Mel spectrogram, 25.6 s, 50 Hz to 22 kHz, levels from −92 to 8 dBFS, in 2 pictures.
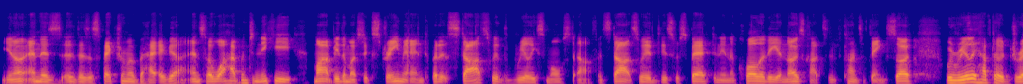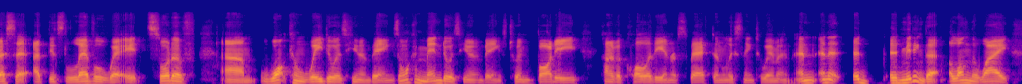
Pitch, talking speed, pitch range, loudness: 95 Hz, 210 wpm, 90-105 Hz, -25 LUFS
